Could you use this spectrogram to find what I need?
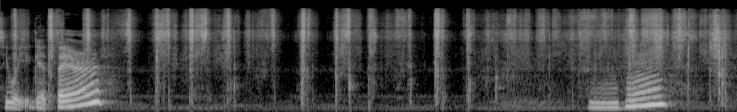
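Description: Playing cards flick and patter as a deck is shuffled by hand.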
